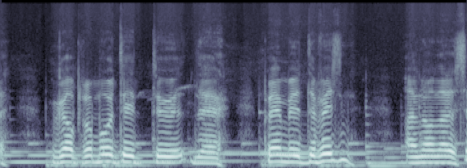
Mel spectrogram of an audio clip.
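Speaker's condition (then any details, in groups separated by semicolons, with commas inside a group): Motor neurone disease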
